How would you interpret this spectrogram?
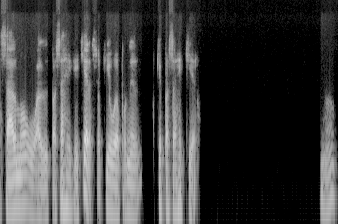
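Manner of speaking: normal talking voice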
